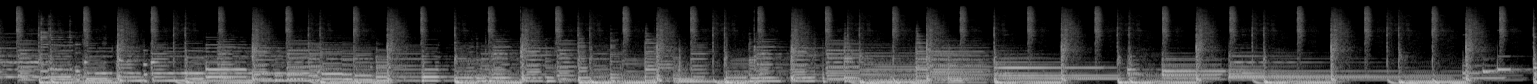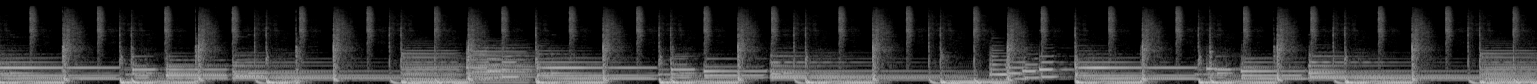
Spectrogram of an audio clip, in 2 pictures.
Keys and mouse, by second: 0.2 click, 5.2 click, 8.3 Delete, 9.8 click, 11.1 click, 15.5 click, 16.9 click, 17.4 click, 18.7 click, 19.4 click, 21.2-22.0 typing, 25.8-26.7 typing, 26.8 Down, 28.0-30.7 typing.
